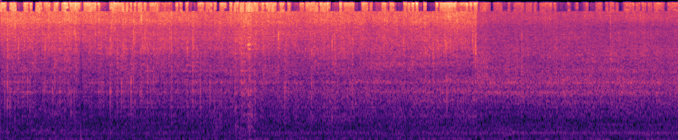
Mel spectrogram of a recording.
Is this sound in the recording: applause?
no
